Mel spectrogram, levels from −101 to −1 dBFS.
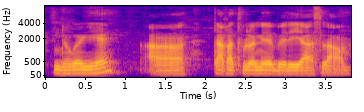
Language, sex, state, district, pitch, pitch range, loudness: Bengali, male, West Bengal, North 24 Parganas, 105 Hz, 95-105 Hz, -19 LUFS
